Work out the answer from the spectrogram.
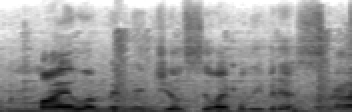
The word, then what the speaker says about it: myelomeningocele: i have is really a difficult one to pronounce myelomeningocele i believe it is it's basically my spinal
